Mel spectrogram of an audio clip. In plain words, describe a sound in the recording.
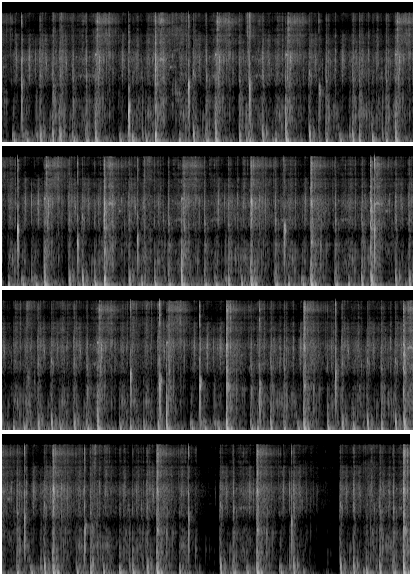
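A pickaxe chips at stone with rapid, repeated taps.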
